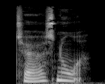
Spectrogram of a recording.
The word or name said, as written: tørresnor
